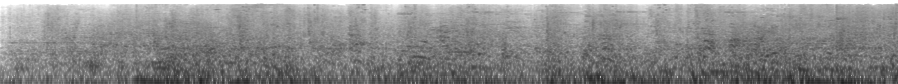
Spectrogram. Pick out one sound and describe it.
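Spell and weapon effects crash and burst in a video game battle.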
